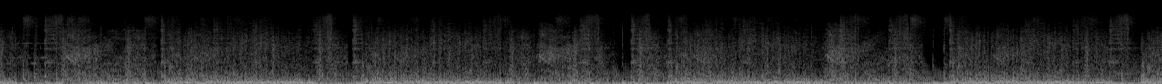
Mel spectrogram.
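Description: Homing missile explosions in the video game Ocean Commander, a continuous barrage of dense, noisy blasts and rumbles in repeated waves with brief gaps.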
